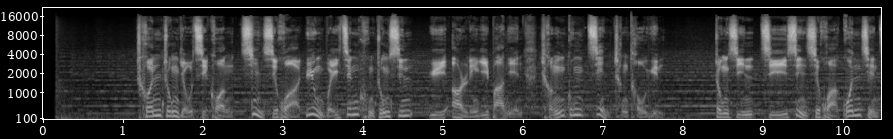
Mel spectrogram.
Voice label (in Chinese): 汇报 浑厚大气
